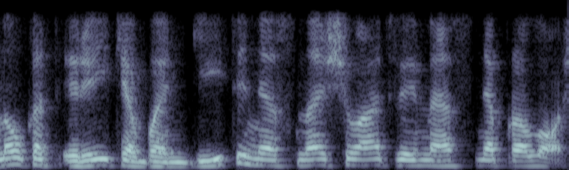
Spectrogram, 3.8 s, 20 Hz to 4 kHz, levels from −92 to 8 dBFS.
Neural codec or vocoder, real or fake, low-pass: none; real; 3.6 kHz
